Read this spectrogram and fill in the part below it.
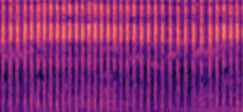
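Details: Agitated collared kingfisher giving a long, sharp, harsh call meant as a master for songbirds: steady, rasping, evenly spaced notes, roughly three each second, unbroken throughout.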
